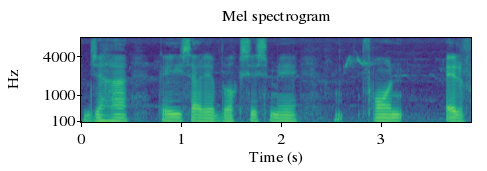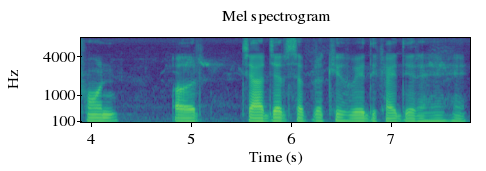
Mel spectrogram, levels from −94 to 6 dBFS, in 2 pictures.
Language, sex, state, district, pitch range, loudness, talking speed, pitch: Hindi, male, West Bengal, Alipurduar, 100-110 Hz, -21 LUFS, 125 wpm, 105 Hz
